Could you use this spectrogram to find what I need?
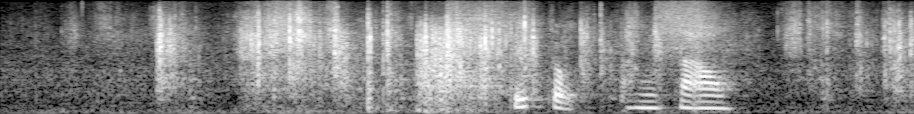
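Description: Paper rustles as a sheet is moved.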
